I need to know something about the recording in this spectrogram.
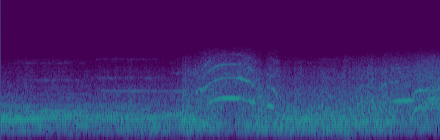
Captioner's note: screaming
